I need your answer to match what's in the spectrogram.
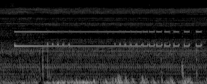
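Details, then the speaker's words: Mitsubishi ductless unit that lost all refrigerant, in bitter cold, sniffed with electronic leak detector at fittings: steady high tone breaks into rapid beeps; refrigerant leak found at these fittings. "well I got a hit relatively quick at these fittings here"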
